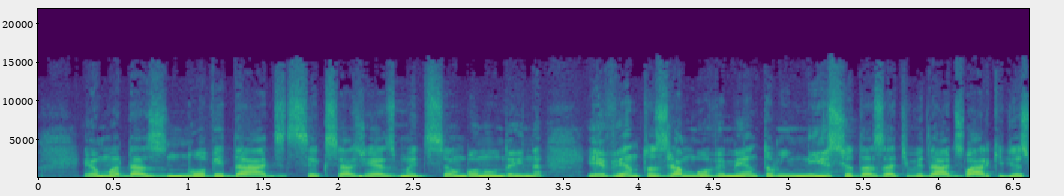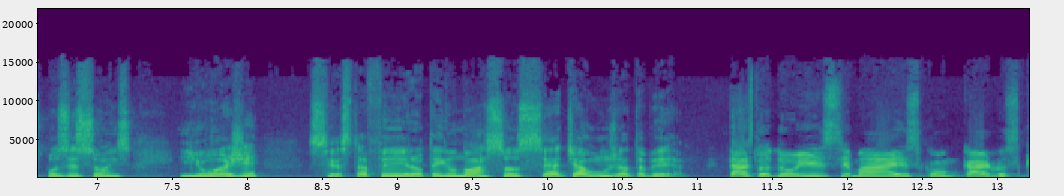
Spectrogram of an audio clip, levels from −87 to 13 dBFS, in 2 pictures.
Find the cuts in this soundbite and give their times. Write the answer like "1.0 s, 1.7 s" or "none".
1.6 s, 2.9 s, 4.2 s, 6.2 s, 9.2 s, 11.4 s, 12.0 s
